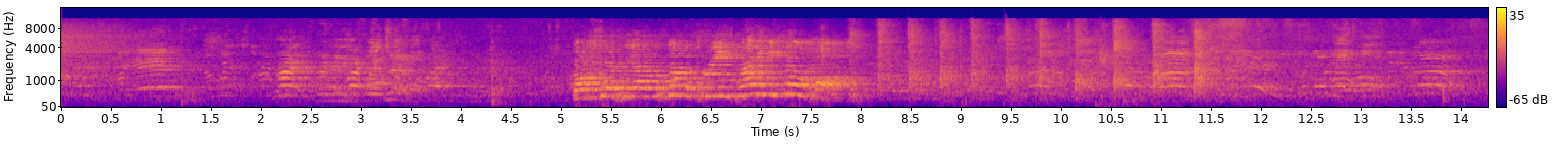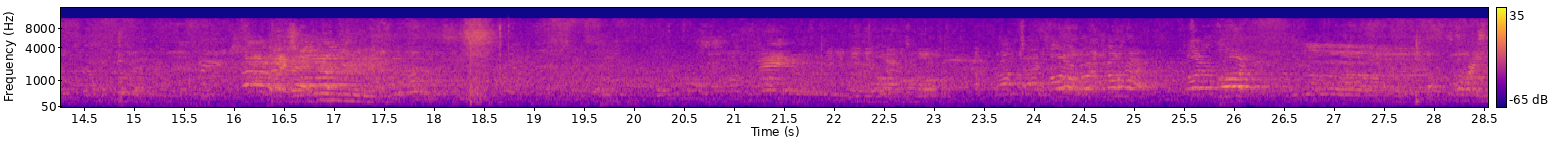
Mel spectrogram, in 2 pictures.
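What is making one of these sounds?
Men and women call out and shout across an open outdoor pitch.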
